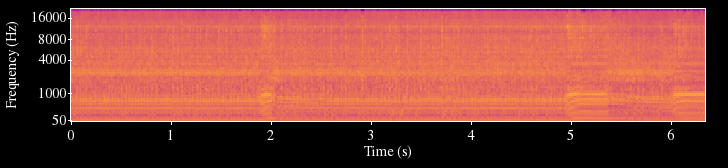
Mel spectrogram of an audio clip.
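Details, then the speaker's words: Ryobi SS30 30cc two-stroke weed trimmer holds a buzzy idle, then each throttle blip stumbles and sags, bogging off idle; before carburetor low-jet adjustment via plastic limiter knobs, which later cured the bogging and stalling. "so I've got the ryobi s s30v trimmer here and it's been running really bad just bogs out whenever I give it throttle so I'm back at trying to adjust the carburetor"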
